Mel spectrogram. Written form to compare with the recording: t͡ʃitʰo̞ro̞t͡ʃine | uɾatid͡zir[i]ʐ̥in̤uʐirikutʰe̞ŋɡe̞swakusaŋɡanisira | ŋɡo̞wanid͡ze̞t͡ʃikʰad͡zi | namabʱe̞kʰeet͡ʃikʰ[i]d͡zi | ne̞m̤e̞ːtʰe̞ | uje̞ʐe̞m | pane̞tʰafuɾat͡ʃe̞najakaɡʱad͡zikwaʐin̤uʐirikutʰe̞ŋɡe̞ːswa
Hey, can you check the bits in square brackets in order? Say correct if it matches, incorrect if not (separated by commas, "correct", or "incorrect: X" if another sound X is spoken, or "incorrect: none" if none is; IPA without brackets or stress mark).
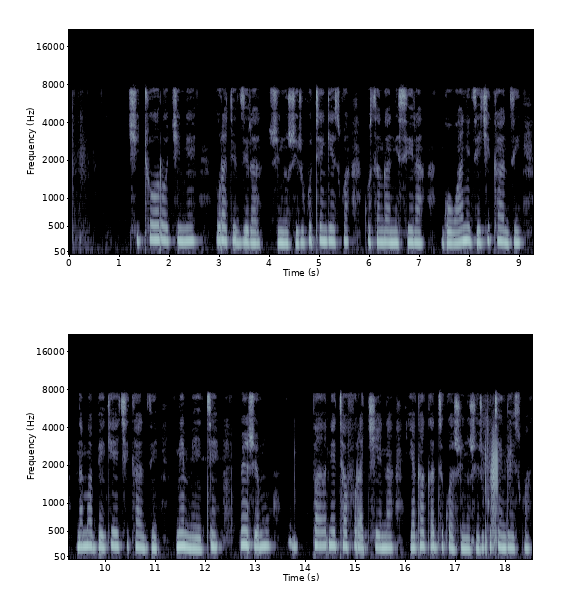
incorrect: a, incorrect: a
